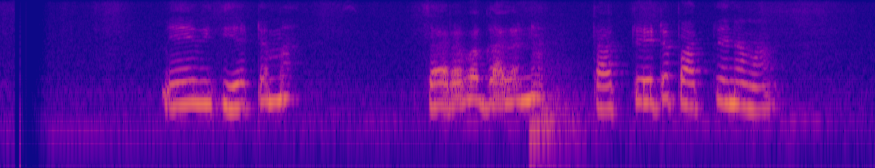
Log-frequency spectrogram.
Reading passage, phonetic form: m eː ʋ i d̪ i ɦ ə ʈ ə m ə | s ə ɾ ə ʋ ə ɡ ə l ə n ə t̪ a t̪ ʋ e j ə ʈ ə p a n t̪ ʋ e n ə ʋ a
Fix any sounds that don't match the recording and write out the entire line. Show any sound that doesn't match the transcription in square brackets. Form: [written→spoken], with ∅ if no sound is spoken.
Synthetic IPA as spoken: m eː ʋ i d̪ i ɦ ə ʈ ə m ə | s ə ɾ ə ʋ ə ɡ [ə→a] l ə n ə t̪ a t̪ ʋ e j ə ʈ ə p a [n→∅] t̪ ʋ e n ə ʋ a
